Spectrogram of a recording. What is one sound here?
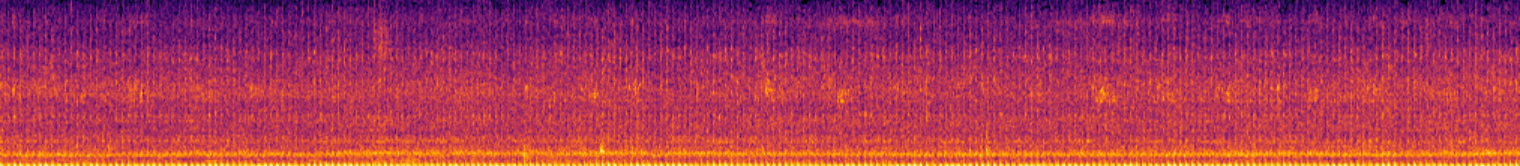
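A car engine hums steadily as the car rolls slowly closer.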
